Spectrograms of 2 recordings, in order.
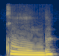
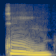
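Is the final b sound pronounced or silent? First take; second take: pronounced; silent. First: The final b sound is pronounced. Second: The final b sound is silent. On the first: The speaker calls it wrong. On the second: The speaker calls it right.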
